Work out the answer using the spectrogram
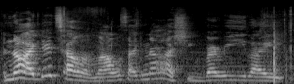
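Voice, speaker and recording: A woman playing a tabletop game, talking in an animated, slangy, exclamatory way. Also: mid-range voice, normal speed. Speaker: player. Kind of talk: casual tabletop play. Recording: background noise.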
